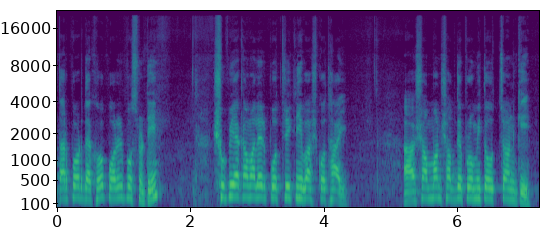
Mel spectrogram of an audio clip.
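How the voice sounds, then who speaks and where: High-voiced male grammar coach. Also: steady tone, normal speed, long pauses. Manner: drills by asking questions and answering them himself; clears his throat often. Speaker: Bangla grammar coaching mentor. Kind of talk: online exam-prep class.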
